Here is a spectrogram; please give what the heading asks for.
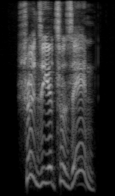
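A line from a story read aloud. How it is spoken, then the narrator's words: Sudden astonished exclamation, gentleman. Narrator (German): rief einer der Herren plötzlich erstaunt aus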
